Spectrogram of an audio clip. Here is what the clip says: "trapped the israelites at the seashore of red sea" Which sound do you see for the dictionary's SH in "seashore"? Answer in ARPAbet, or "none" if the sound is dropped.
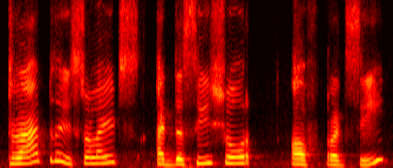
SH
